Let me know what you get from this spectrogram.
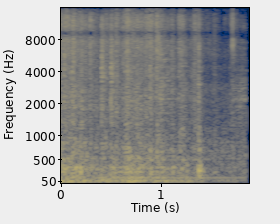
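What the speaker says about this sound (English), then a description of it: "Yes, those are my birds." Pet doves or pigeons give soft, low cooing calls, with a few faint coos repeating indoors against a steady background hum and no speech.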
